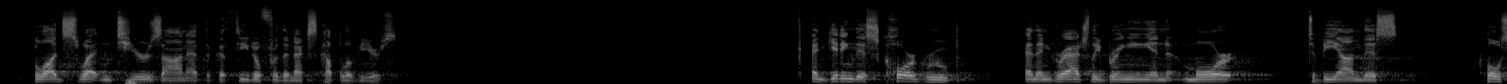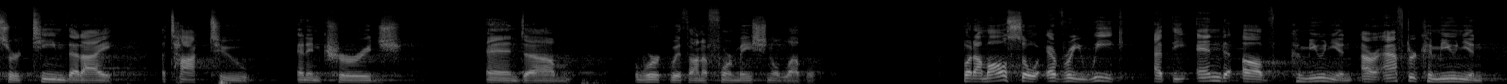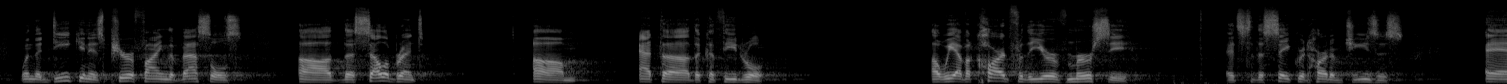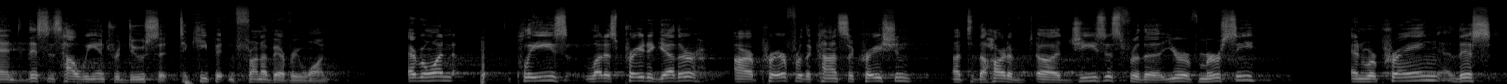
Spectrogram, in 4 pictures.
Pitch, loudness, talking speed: 115 Hz, -37 LUFS, 130 wpm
